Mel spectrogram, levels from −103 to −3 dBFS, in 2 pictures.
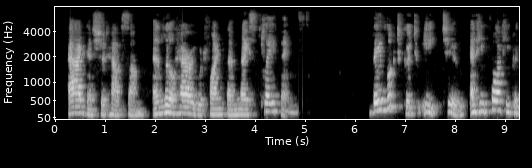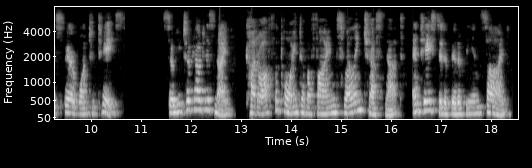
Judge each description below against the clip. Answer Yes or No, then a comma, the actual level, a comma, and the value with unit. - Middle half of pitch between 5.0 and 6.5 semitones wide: Yes, wide, 5.5 semitones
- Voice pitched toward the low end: No, medium, 170 Hz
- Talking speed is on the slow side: No, average, 160 wpm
